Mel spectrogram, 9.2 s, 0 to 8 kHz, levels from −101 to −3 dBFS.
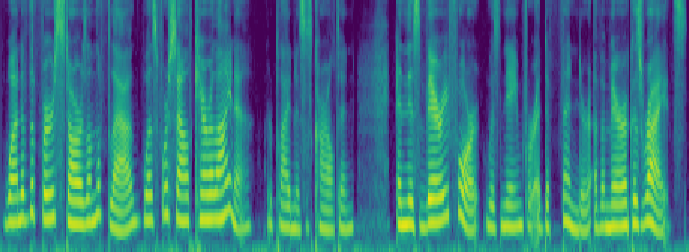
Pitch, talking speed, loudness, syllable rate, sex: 235 Hz, 175 wpm, -17 LUFS, 5.0 syllables/s, female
